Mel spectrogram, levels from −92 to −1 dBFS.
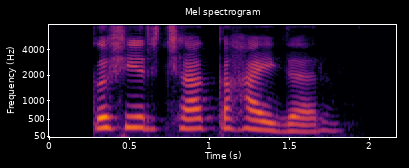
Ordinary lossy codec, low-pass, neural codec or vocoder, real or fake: none; none; codec, 16 kHz, 4.8 kbps, FACodec; fake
